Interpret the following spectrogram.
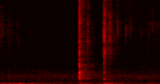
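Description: Computer keyboard keystrokes, two faint clicks about a third of a second apart.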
